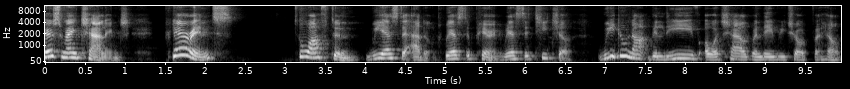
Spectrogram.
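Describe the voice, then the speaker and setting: The voice shows vocal fry and very wide pitch swings. Its pace is moderate. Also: woman, medium pitch for a woman. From Jamaica. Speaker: counsellor / therapist. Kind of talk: talk / seminar on mental health.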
